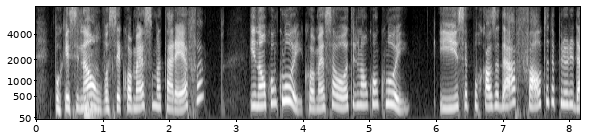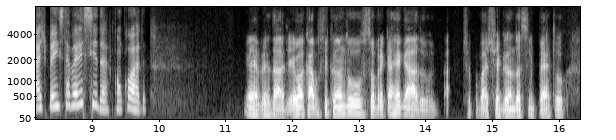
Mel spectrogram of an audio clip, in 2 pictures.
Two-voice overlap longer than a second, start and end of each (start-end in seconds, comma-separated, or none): none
